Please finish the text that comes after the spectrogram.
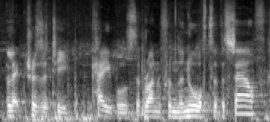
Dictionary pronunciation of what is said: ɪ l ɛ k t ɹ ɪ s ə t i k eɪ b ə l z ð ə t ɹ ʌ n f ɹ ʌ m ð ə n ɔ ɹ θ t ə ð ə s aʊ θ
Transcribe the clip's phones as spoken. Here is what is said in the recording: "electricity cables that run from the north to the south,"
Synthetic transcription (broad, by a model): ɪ l ɛ k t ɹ ɪ s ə t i k eɪ b ə l z ð ə t ɹ ʌ n f ɹ ʌ m ð ə n ɔ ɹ θ t ə ð ə s aʊ θ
